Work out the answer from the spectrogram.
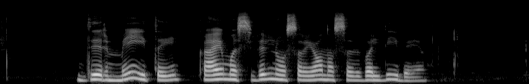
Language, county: Lithuanian, Klaipėda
